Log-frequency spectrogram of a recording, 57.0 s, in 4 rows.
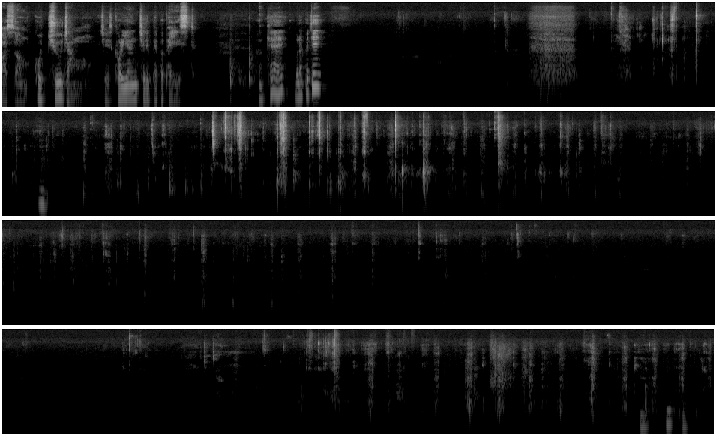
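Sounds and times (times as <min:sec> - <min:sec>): chewing and crunching food: 0:09.8 - 0:10.4, 0:11.7 - 0:41.0, 0:45.2 - 0:45.8, 0:46.5 - 0:57.0.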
